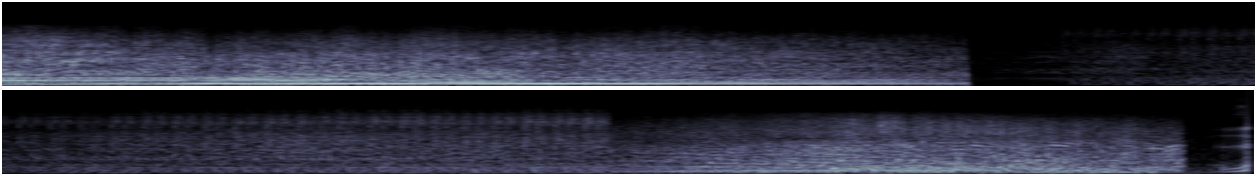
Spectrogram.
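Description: Hawker Hurricane fighter's propeller engine in War Thunder, a loud droning roar that cuts out abruptly, returns more distant and thinner, then swells loud again near the end, with no talking.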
